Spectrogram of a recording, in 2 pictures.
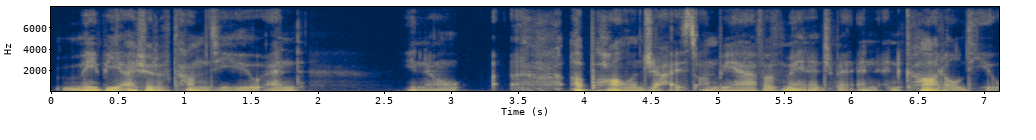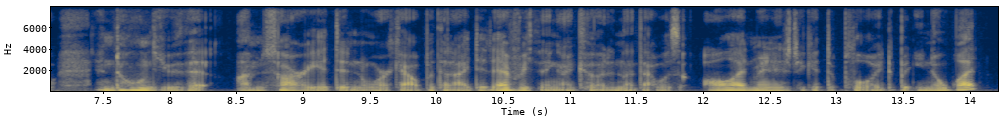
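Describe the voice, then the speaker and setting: A man's voice: fairly low pitch, fairly even intonation, moderate pace, vocal fry, darkish tone, slightly rough, dry recording, studio quality, heavily acted. A man playing a world-weary male middle manager who is blunt and swears, confessing in a half-whisper. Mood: frustrated. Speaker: boss. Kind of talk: audio roleplay acting.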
